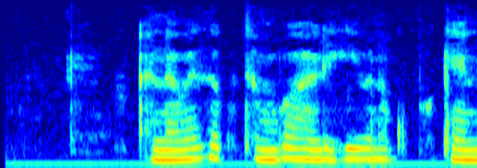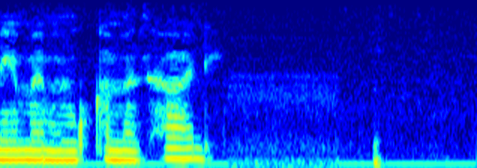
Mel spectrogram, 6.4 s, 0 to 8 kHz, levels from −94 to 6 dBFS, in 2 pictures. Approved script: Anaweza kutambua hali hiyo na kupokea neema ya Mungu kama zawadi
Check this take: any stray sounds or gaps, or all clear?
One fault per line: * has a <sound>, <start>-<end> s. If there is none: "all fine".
all fine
